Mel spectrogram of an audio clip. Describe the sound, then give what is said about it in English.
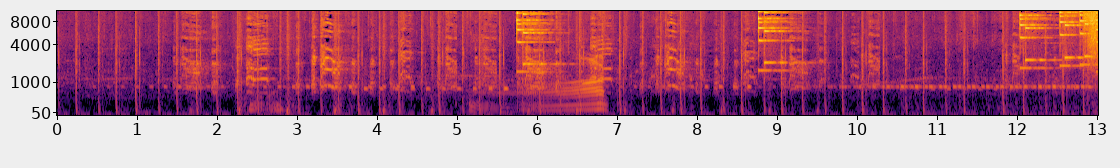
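A flock of chickens clucks and squawks almost nonstop, loudly, with sharp rising cries breaking through a busy patter of scurrying steps. “I like the clocks more just to get the chickens away from me.”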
